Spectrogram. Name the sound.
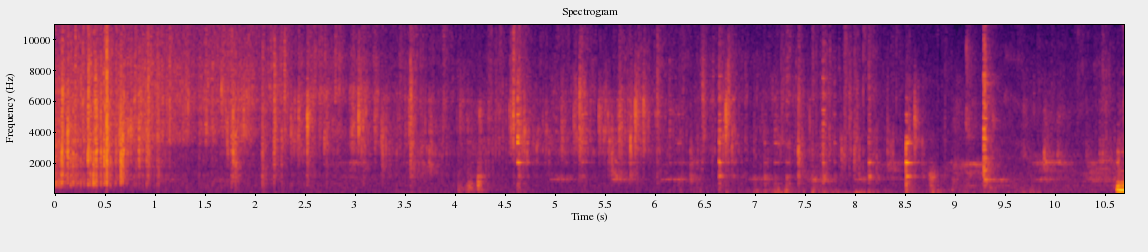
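leaves being stir-fried in hot coconut oil with mustard seeds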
